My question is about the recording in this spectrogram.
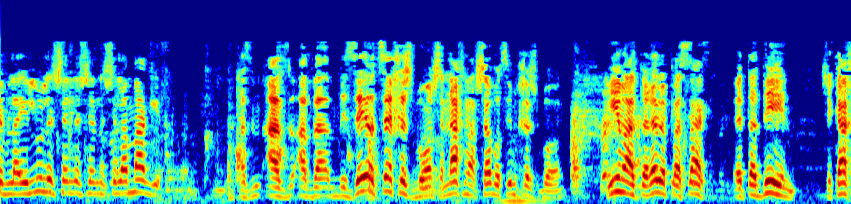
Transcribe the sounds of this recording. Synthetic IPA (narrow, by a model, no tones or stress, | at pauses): evlailuleʃelʃelʃelamaɡif | azazavalmizejot͡seχeʃbo̞nʃeanaχnuaχʃavot͡simχeʃbo̞nimalt̪eʁebepasak | et̪ad̪in | ʃekaχ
